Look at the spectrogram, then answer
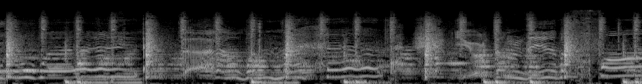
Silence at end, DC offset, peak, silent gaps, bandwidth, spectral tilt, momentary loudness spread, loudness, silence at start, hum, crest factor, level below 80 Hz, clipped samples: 0 s; under 0.1%; -4 dBFS; none; 13 kHz; -3.5 dB/octave; 6 LU; -24 LUFS; 0 s; none; 22 dB; -40 dBFS; under 0.1%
